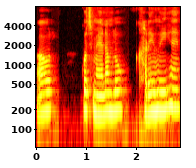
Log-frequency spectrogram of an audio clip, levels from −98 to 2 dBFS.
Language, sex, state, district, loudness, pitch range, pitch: Hindi, female, Bihar, Saran, -15 LUFS, 175-195 Hz, 190 Hz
